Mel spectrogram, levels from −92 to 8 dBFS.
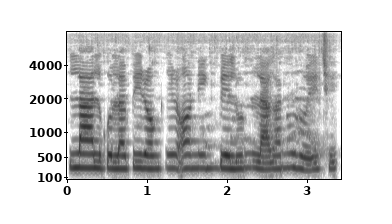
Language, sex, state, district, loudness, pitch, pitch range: Bengali, female, West Bengal, Alipurduar, -18 LUFS, 270 Hz, 260-275 Hz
